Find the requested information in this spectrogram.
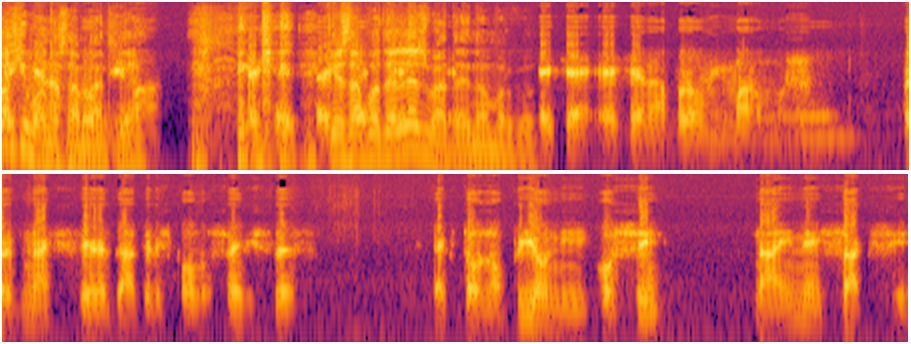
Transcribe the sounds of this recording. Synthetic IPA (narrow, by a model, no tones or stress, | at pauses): o̞çimo̞no̞st̪ɐmɐt̪çɐ | ce̞st̪ɐːpo̞t̪e̞le̞zmɐt̪ɐinoomoɾfoeeeçienɐpɾo̞vlḭmɐ̰o̞̰mo̞s | pɾe̞pinɐeçi̥st̪iɾe̞nd̪ɐt̪eɾispo̞ðo̞seɾist̪e̞s | ḛkt̪o̞no̞pio̞niiko̞si | nɐine̞isɐksḭ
